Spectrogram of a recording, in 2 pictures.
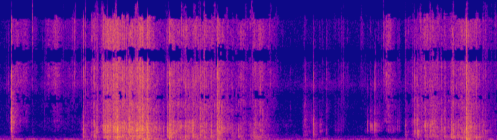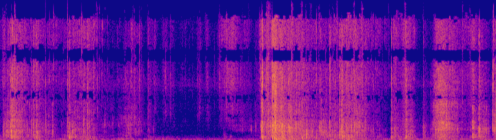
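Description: One hand with long nails grabs and crushes pale green dry soap shavings on a purple mat. Repeated bursts of dry, crunchy crackling and crinkling come in waves, with bright, hissy detail and little low end, separated by short quiet pauses.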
